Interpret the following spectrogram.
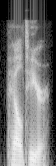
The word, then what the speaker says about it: Peltier: The name is a shortening of Peltier, but has come to be pronounced in the American fashion, Peltier.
